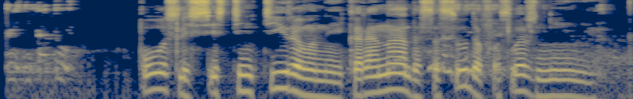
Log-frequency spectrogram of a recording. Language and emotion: Russian, neutral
